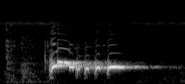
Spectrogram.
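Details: Zebra dove (perkutut) masteran song: after faint soft notes, a loud phrase of bubbling, stuttered coos flows into a long level purring trill that dies away. A weak high hum is also present.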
